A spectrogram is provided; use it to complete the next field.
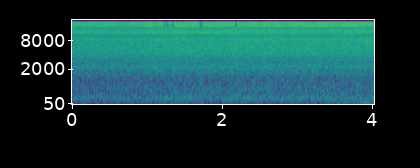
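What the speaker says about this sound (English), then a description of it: "Well, you hear the waterfall," Waterfall rushing at Blue Basson, a steady, dense broadband roar that stays loud and unchanging throughout, with no voices.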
